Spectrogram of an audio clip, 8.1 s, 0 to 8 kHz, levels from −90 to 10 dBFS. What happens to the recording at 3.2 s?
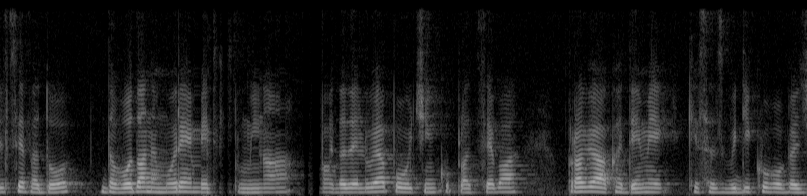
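At 3.2 s the speech sits inside a run of repeated packet loss (robotic sound), 1.90 to 3.60 s, between "da voda ne more" and "po učinku placeba". Repeated dropouts, up to 75 ms, are patched by stretching prior sound, so it turns choppy with pieces missing.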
